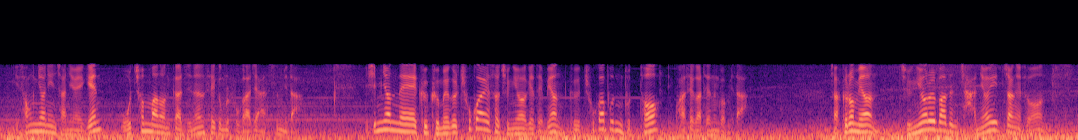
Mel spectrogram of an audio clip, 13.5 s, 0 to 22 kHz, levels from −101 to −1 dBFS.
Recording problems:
high frequencies cut off; severe; nothing above 4 kHz
machinery noise; faint; throughout; 20 dB below the speech
traffic noise; faint; throughout; 25 dB below the speech
low rumble; faint; throughout; 20 dB below the speech

